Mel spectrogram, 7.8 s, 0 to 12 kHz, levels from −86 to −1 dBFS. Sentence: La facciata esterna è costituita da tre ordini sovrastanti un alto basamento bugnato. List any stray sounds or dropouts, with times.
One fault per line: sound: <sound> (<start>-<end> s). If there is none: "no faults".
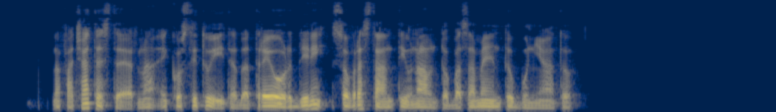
no faults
